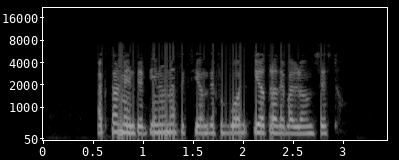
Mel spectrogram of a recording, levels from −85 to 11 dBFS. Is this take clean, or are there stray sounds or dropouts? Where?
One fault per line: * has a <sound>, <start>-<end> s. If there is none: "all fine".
all fine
